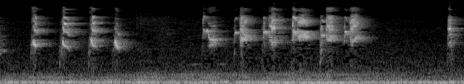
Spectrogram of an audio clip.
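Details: Long-tailed shrike singing, used as a lure to train mute shrikes: harsh broadband chattering notes in quick bursts, a run of four evenly spaced notes followed by a denser noisy cluster, over low background hum.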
